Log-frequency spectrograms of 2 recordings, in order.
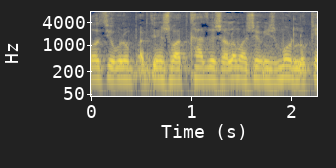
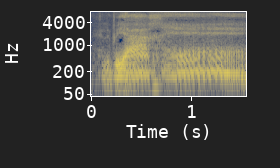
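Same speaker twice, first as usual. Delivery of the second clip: soft, hushed travel fantasy; imitated wistful longing, softer; mock dreamy; 9 dB quieter than usual. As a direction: breathe it out like a daydream.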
